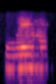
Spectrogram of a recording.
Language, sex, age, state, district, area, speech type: Sindhi, female, 18-30, Gujarat, Junagadh, urban, conversation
